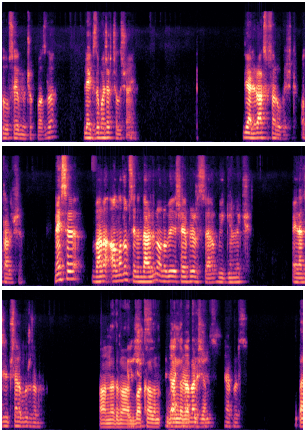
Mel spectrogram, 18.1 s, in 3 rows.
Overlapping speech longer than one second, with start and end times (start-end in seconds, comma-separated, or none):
14.6-16.3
